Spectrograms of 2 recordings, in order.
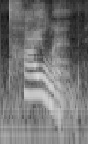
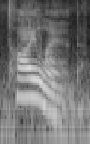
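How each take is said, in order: No difference in how they are said.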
